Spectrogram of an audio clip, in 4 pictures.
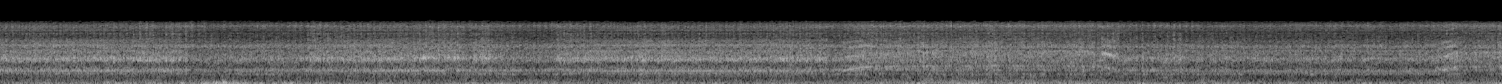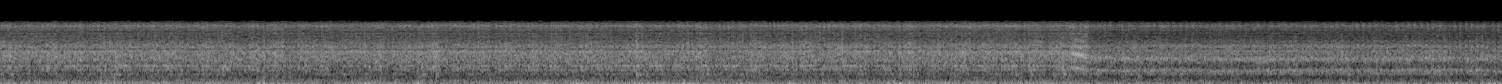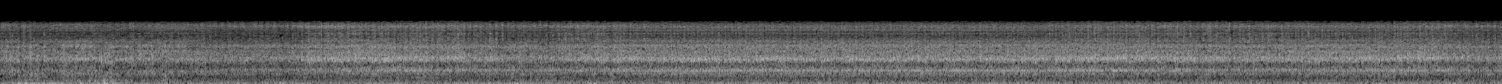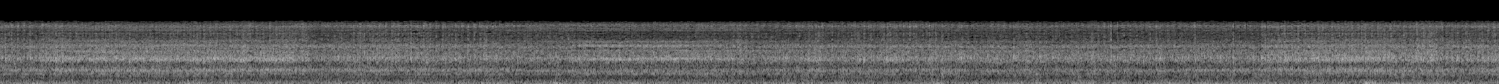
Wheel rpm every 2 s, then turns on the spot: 160, 160, 170, 160, 210, 200, 160, 210, 230, 240, 230, 230, 230, 170, 160, 160, 160, 170, 160, 160, 170, 160, 170, 160, 170, 170, 160, 160, 160, 160.
none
